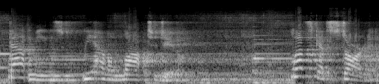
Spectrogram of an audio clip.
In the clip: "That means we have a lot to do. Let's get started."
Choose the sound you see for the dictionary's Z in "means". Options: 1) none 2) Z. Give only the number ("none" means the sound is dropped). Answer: 2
